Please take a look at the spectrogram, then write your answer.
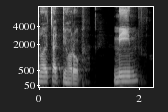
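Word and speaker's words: م: রাখার জন্য এবার আসি মিম কোথা থেকে উচ্চারণ হয় সেটি দেখতে মিম উচ্চারণ হয় দুই ঠোঁটের শুকনা অংশ অংশ থেকে অথবা দুই ঠোঁটের বাহির অংশ থেকে তো বেসিক্যালি ভেতরের অংশ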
